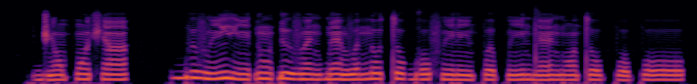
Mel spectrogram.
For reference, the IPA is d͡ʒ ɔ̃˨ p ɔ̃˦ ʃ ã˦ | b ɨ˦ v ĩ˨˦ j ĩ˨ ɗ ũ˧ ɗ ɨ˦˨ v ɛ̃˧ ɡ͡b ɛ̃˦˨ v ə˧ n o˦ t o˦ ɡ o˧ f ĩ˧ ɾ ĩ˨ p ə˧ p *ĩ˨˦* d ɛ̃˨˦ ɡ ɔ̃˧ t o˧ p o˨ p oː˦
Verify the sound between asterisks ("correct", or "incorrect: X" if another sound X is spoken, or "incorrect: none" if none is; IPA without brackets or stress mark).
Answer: correct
